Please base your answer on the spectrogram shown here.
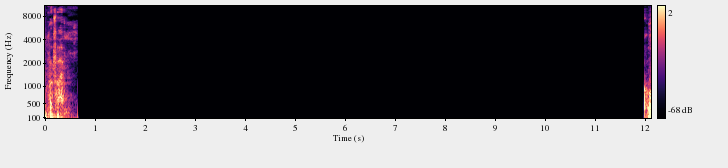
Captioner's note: blank Audio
